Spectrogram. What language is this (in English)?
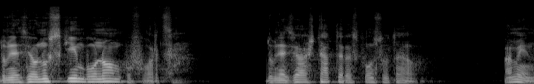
Romanian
